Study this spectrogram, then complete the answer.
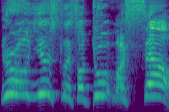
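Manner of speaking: furious shout, very high, very loud and shrill. The game master voices an enemy who was hiding; angry yell. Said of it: "He yells".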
